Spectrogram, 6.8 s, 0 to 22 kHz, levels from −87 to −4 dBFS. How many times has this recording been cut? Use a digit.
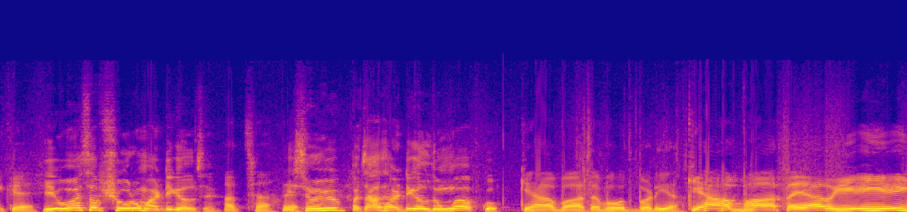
2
